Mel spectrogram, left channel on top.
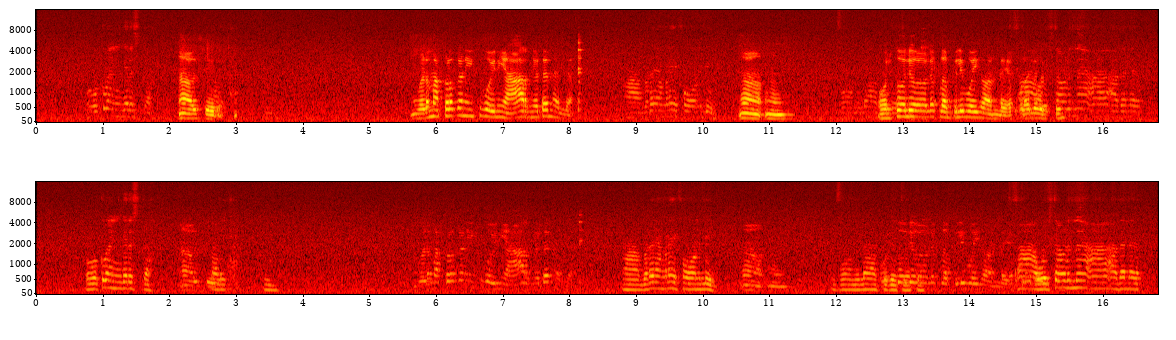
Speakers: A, on the right; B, on the left.
A: ഓക്ക് ഭയങ്കര ഇഷ്ടാ
B: ആഹ് അത് ശരി
A: കളി. ഉം
B: ഇവിടെ മക്കളൊക്കെ എണീച്ചു പോയിന് ഞാൻ അറിഞ്ഞിട്ട്ന്നെല്ല
A: ആഹ് ഇവിടെ ഞങ്ങളെ ഫോണിലേ
B: ആഹ് ആഹ്
A: ഫോണില് ആപ്പ്
B: ഓൽക്ക്
A: കയറ്റി
B: ഓല്
A: കേട്ട്
B: ഓലെ ക്ലബ്ബില് പോയി കാണണ്ടേ അപ്പളല്ലേ
A: ആഹ് ഒരിക്ക
B: ഓൽക്ക്
A: അവിടുന്ന് അതന്നെ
